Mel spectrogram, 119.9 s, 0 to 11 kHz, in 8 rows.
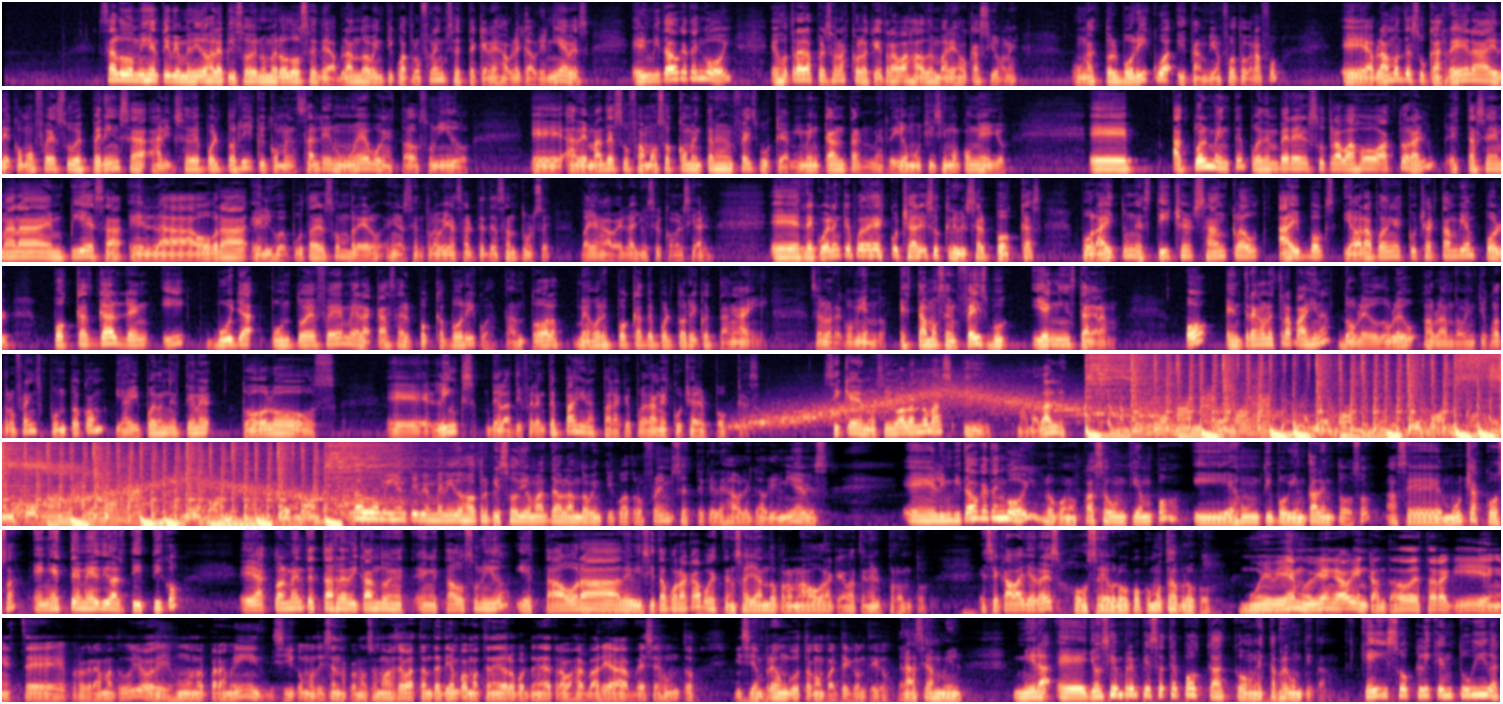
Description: En este episodio # 12 dialogo con un actor boricua y que también se desempeña como fotógrafo, conversamos sobre su carrera y de como fue esa transición de mudarse a los Estados Unidos y comenzar nuevamente. También hablo con el de sus famosos comentarios en Facebook y su experiencia trabajando con Benicio Del Toro .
